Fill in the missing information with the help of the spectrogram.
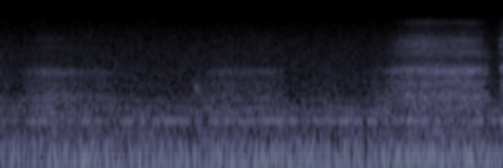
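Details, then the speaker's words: Normal venous Doppler augmentation in the proximal greater saphenous vein, obtained by calf squeeze during lower-extremity venous ultrasound for clot: soft low whooshing rising into a louder rushing surge. "sometimes you have to [Music] squeeze the thigh but i was able to get it from doing an augment in the calf just fine got a perfectly fine augment"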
